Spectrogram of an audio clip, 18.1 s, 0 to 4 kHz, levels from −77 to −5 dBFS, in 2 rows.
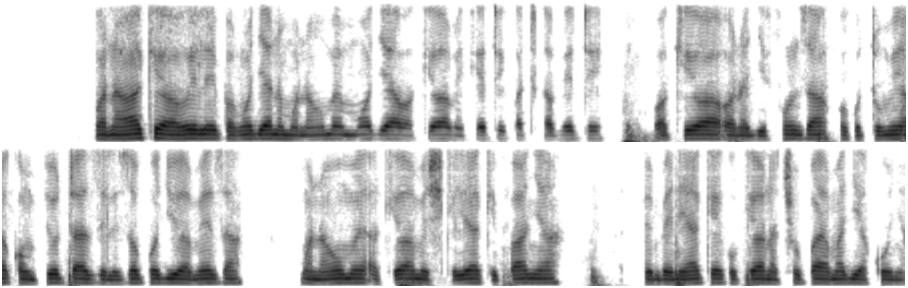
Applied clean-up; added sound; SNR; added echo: neural mask model Resemble Enhance denoiser.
